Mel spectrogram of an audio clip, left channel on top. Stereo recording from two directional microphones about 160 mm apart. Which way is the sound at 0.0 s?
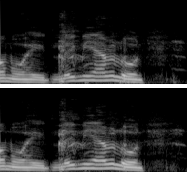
5° left (ahead or behind).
